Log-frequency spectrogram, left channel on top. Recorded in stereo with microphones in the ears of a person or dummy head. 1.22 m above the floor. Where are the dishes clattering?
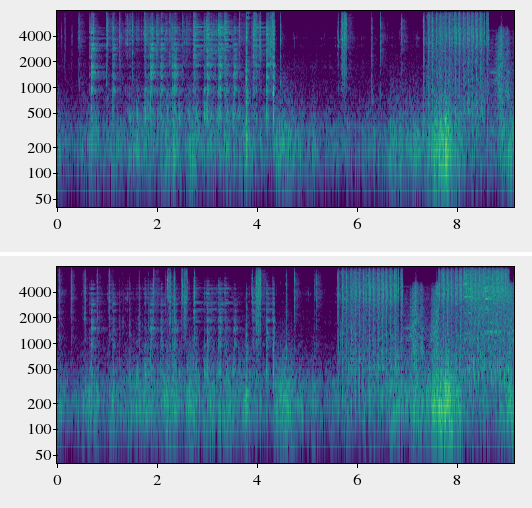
45° left (ahead or behind).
